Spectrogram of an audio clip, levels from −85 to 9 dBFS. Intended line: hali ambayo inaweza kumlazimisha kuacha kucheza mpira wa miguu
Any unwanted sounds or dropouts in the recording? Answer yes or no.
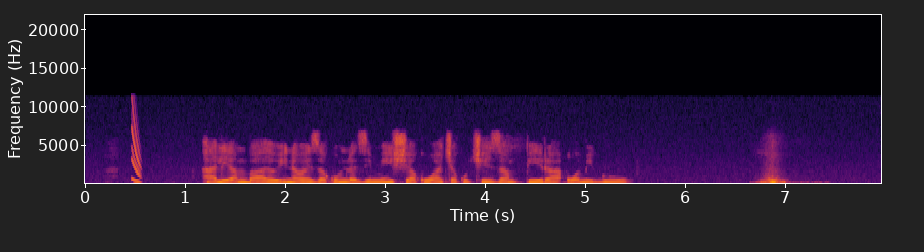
yes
